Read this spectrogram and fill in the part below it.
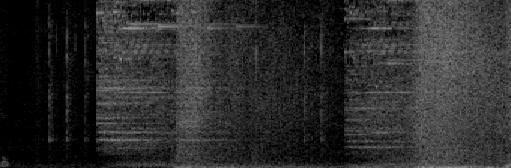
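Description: Magic spells burst with a loud whoosh.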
